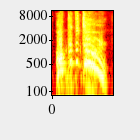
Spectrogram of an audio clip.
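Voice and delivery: very high strained scream, not full volume; desperate falsetto shriek at the door. Acted. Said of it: "kind of screaming at Demons".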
